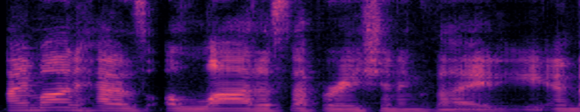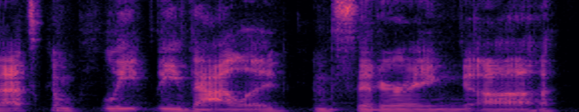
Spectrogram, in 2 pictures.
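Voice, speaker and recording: A woman's voice: a bass voice, moderate pace, gravelly, fairly bright tone. A woman streaming a game with casual, playful muttered reactions over game music.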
